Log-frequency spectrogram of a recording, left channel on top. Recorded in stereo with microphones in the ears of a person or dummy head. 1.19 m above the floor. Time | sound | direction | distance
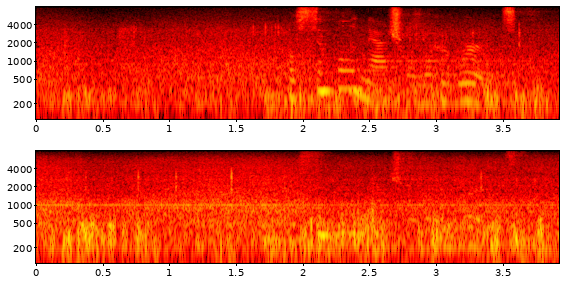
1.9 | a woman speaking | 60° left (ahead or behind) | 1.9 m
